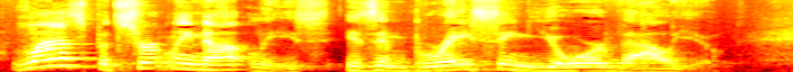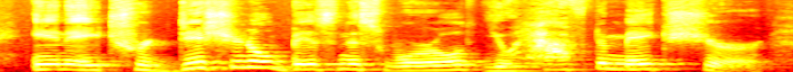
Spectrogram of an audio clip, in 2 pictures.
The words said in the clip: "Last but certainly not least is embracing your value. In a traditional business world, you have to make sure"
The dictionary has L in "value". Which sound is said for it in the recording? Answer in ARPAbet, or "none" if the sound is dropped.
L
